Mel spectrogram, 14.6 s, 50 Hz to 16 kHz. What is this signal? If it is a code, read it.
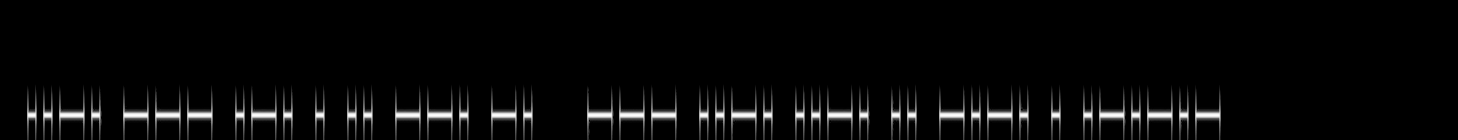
Morse code, heard as a keyed tone, about 15 wpm, 700 Hz. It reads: FOREIGN OFFICE.
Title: Sentences from Top 1400 Words 15wpm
